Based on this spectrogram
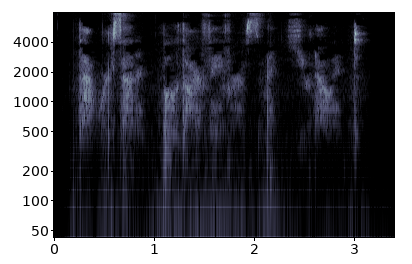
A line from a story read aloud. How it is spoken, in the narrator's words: Lindsay whispers in her ear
